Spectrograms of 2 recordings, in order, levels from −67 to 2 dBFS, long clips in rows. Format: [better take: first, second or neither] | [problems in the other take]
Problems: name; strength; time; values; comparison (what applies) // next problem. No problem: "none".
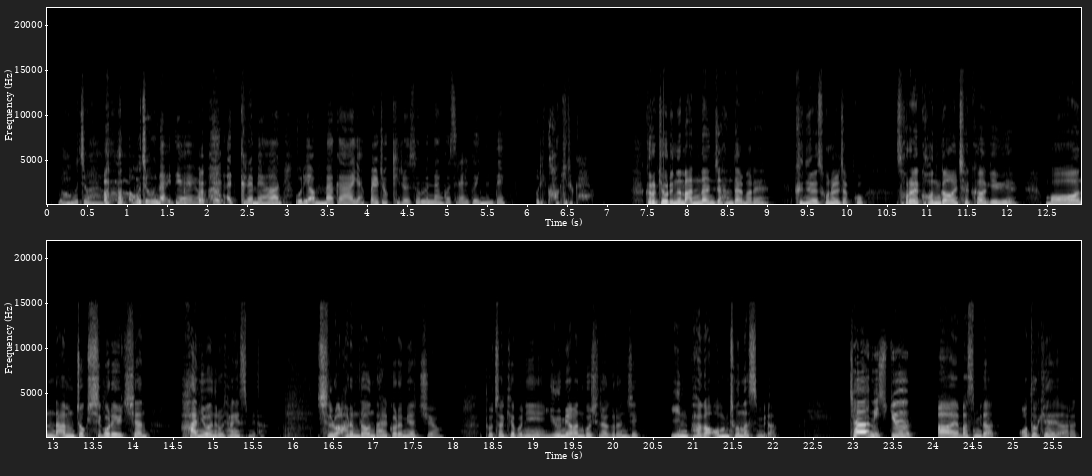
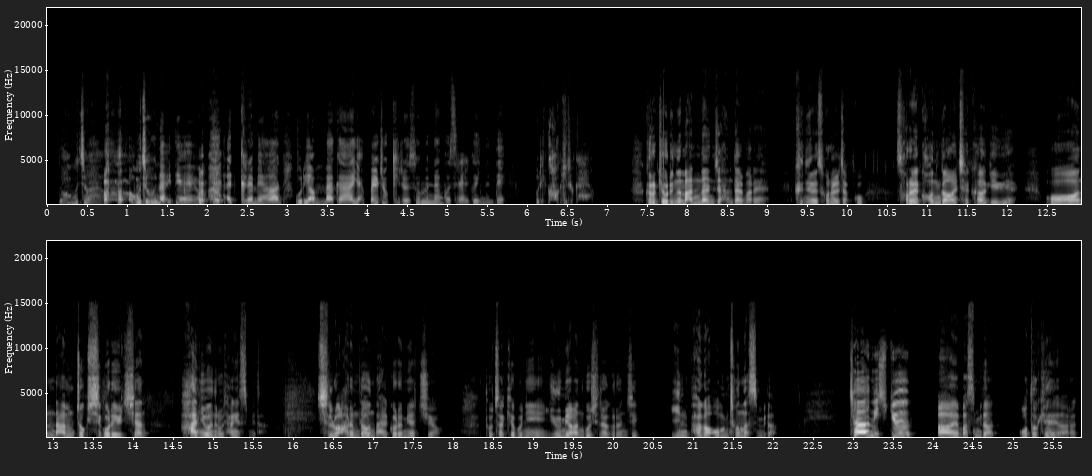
first | thin; very; fading below 400 Hz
